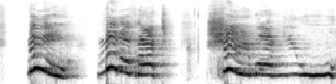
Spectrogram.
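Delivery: very high, very loud, shrill put-on voice. Repeating a remembered line with a friend, doing the voice every time. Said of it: "I have to do the voice every time".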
